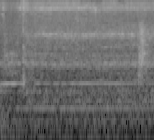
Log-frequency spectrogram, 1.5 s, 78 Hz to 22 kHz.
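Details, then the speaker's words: Dodge D100 hot rod truck with Holley Sniper EFI, electric fuel pump powered on after adding a fuel sump: steady even hum with a faint whine, no surging; fuel pressure holds steady, pump running normally. "that thing sounds so much better now though and that fuel pressure does not budge"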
